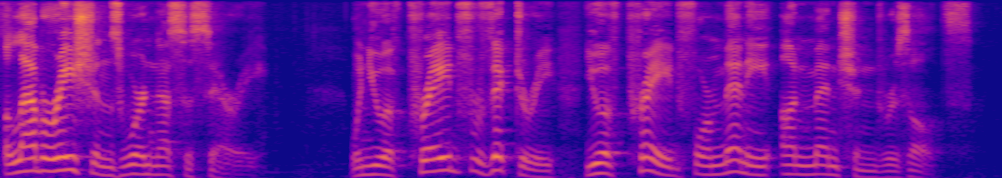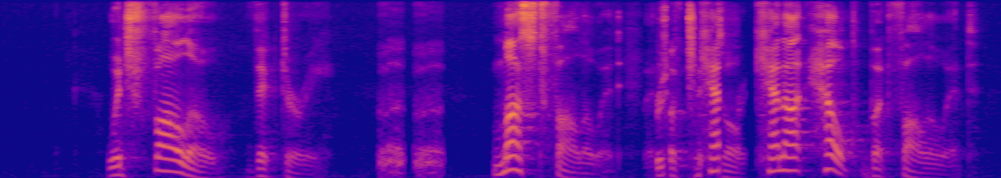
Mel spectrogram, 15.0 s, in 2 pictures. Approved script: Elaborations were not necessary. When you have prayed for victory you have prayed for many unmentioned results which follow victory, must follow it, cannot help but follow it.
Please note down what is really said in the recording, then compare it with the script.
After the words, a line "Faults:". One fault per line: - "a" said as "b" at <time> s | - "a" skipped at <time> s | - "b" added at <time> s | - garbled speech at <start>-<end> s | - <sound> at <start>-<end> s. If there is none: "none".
Elaborations were necessary. When you have prayed for victory you have prayed for many unmentioned results which follow victory, must follow it, [garbled] cannot help but follow it.
Faults:
- "not" skipped at 1.1 s
- laugh at 10.3-10.8 s
- garbled speech at 12.3-13.1 s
